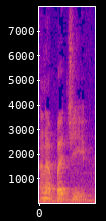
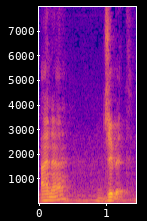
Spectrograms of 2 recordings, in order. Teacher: But the past tense of I brought, so the long vowel goes out, you're gonna turn it into a short vowel, and that short vowel is going to be kasra, because it's ya in the present tense, ana bajib.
